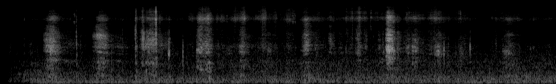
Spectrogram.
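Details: Excited pet Shiba Inu dog named Chase, worked up and going crazy, panting and snorting in rough, breathy bursts about every half second, with a few sharper noisy puffs and no barking.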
